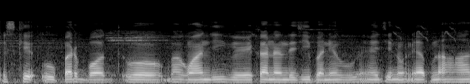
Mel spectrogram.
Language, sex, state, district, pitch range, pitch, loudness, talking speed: Hindi, male, Odisha, Malkangiri, 110-115 Hz, 110 Hz, -18 LUFS, 180 wpm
